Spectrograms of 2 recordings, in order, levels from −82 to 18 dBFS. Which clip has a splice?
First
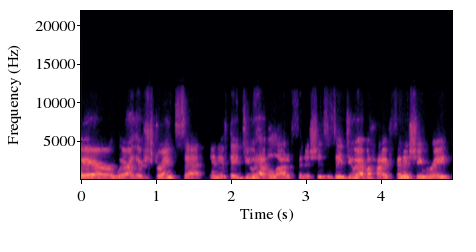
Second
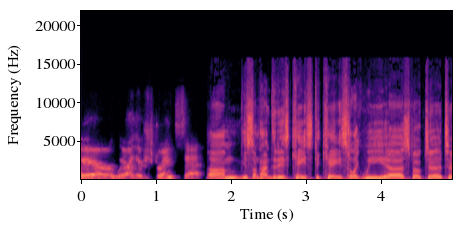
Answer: second; 2 cuts; at 1.7 s, 3.5 s

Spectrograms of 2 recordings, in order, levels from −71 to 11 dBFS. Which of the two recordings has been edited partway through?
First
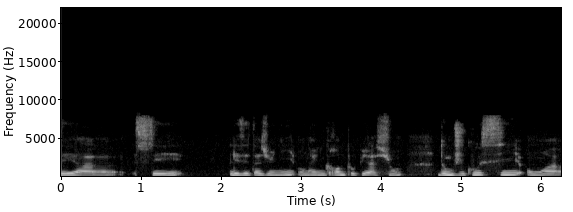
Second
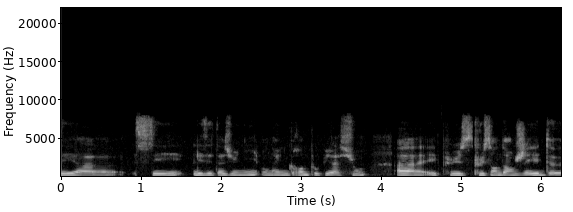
second; 3 cuts; at 1.6 s, 4.1 s, 5.1 s

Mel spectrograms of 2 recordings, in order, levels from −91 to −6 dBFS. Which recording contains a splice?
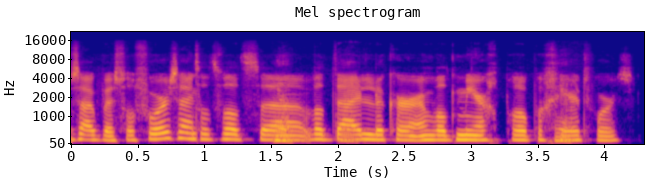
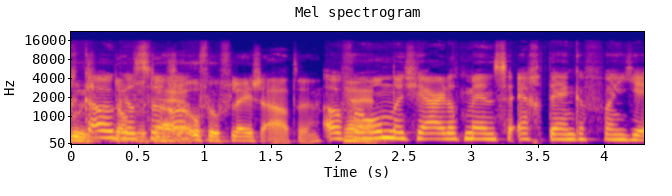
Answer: first; 1 cut; at 0.9 s

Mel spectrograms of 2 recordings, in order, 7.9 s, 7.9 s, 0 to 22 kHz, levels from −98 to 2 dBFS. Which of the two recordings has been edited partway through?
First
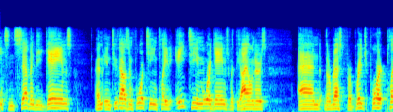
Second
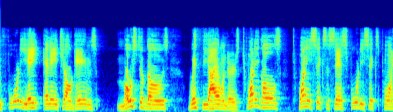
first; 2 cuts; at 2.0 s, 3.2 s

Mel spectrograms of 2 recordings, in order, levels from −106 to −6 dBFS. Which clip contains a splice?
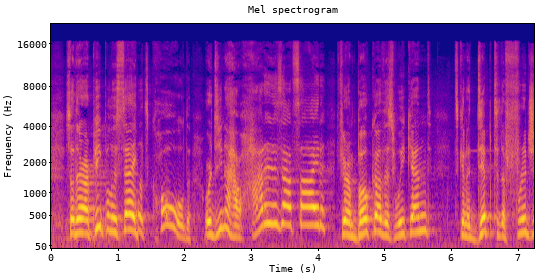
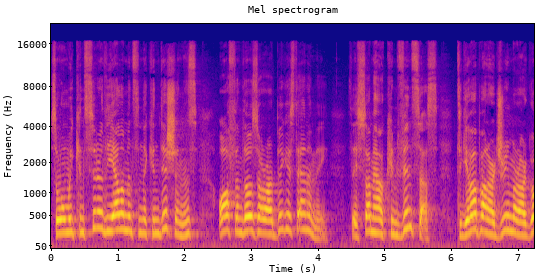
first; 2 cuts; at 1.3 s, 4.3 s

